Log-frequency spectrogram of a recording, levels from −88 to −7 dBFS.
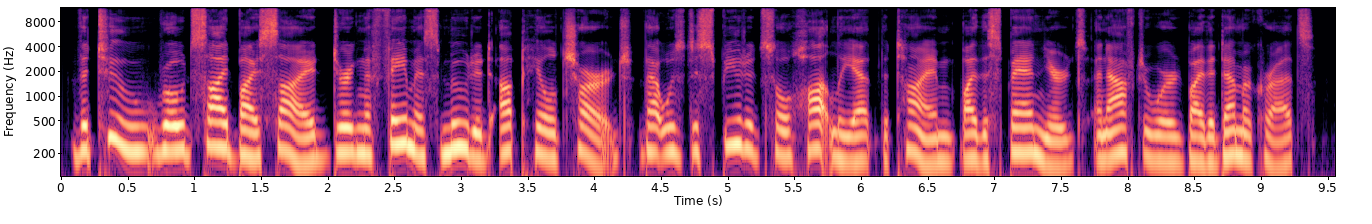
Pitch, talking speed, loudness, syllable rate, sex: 190 Hz, 180 wpm, -17 LUFS, 4.5 syllables/s, female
